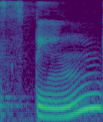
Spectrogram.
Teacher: it is not followed by the puff of air that accompanies the T at the beginning of the word in English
